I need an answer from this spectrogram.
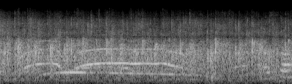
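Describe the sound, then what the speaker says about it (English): Applause from an audience at a fashion show for models walking the ramp, a steady dense clapping throughout, with a sustained tonal sound gliding faintly over the crowd noise. "A huge round of applause for them."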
